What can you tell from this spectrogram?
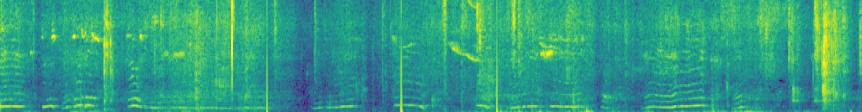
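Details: Six-week-old German Shepherd puppies, line bred on Grim, on a slippery floor for the first time: repeated high, wavering whimpers and whines, some rising then falling, from several puppies, with clicks and scrabbling noises.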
